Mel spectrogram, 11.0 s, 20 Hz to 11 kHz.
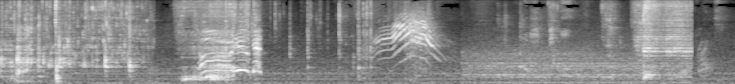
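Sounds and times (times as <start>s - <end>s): cat meowing: 5.6s - 6.8s.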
